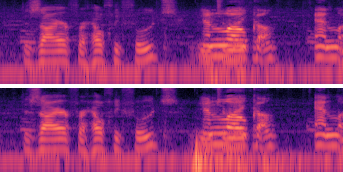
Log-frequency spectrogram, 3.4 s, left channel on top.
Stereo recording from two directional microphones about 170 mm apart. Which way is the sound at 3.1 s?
35° right (ahead or behind).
